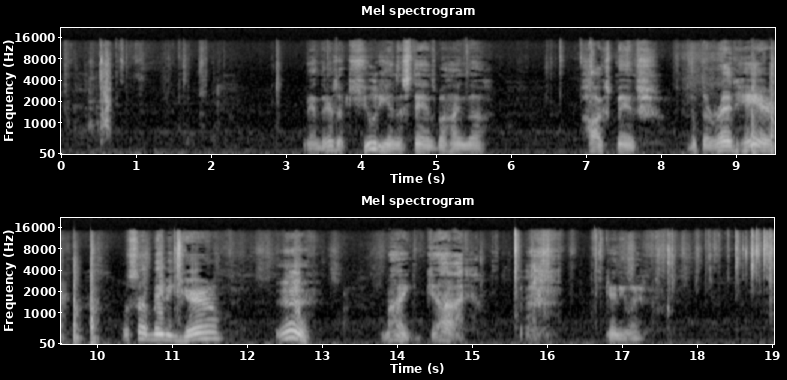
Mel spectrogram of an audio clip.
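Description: Trading cards rustle and flick as they are flipped through by hand.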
